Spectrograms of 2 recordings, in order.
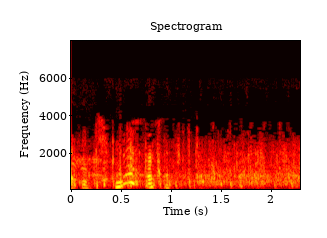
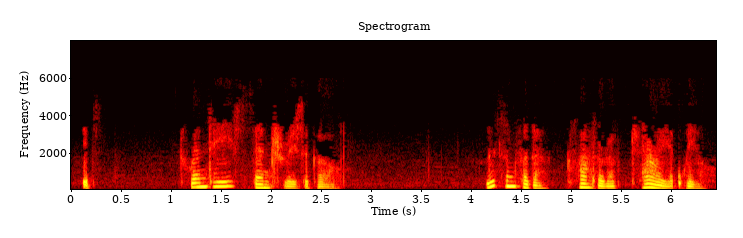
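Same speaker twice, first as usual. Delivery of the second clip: guided imagining; 7 semitones lower than usual. Acted. Teacher guiding class to imagine. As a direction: draw them into the past. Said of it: "Class, let's close our eyes".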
